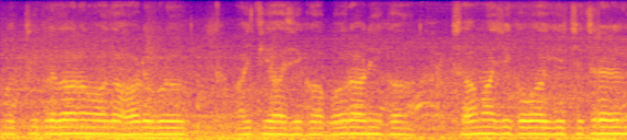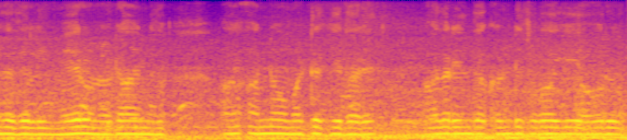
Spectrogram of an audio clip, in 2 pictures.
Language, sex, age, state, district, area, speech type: Kannada, male, 60+, Karnataka, Mysore, rural, spontaneous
